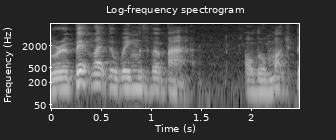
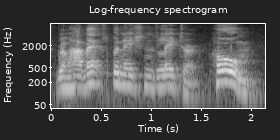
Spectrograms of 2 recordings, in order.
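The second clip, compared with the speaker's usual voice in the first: higher, louder furious mum; angry shout; 5 semitones higher, 9 dB louder than usual. A narrator's reading. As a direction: snap it, then yell home. Mum cuts Tam off.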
